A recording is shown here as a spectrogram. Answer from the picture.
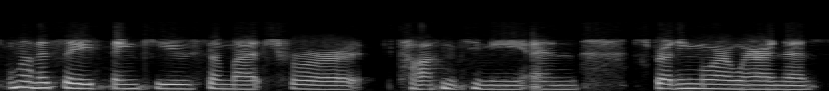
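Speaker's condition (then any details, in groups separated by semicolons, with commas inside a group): Cleft lip and palate; cleft lip and cleft palate from birth, 14 surgeries to repair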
